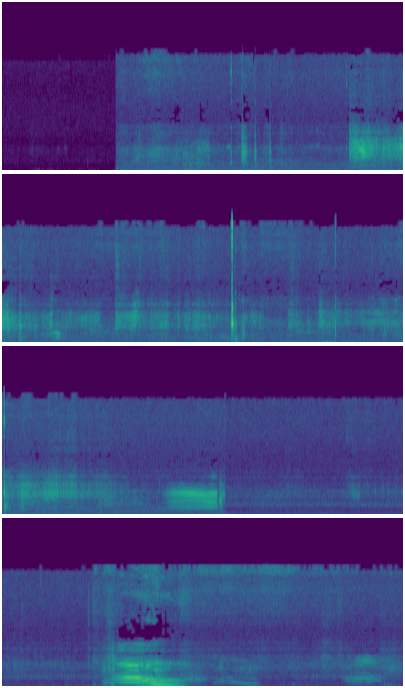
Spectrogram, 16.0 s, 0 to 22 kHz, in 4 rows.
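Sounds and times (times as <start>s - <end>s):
outdoor mountainside noise: 0.0s - 16.0s
person yelping: 9.6s - 10.2s, 13.0s - 14.6s.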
